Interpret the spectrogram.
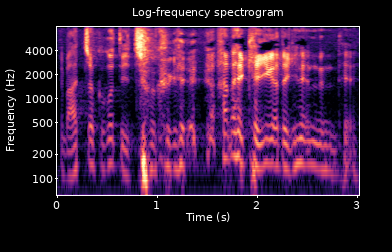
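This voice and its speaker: A man's voice: medium pitch, quick pace, pushed and bright, slightly rough. A male pastor in his thirties preaching a sermon, telling a family story with acted quotes.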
